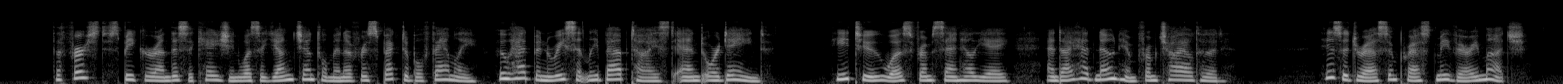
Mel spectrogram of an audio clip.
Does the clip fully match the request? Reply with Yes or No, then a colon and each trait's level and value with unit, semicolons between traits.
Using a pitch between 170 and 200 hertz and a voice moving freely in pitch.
No: high, 190 Hz; average, 4.3 semitones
